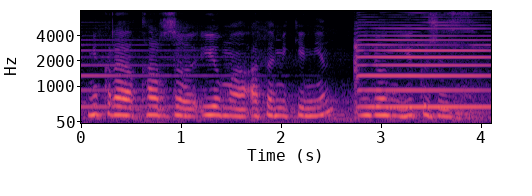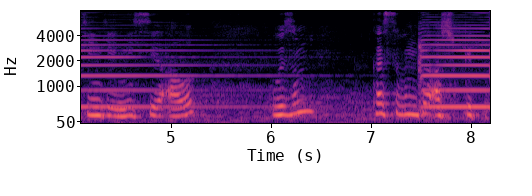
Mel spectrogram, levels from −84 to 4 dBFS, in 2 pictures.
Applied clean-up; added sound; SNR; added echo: none; Bowed string instrument; 4 dB; reverberation time 0.4 s.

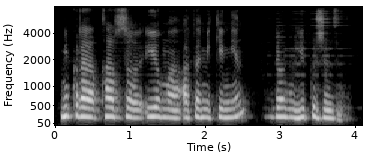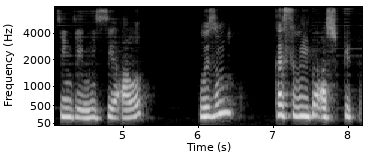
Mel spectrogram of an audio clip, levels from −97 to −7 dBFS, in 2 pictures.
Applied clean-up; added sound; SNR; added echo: neural mask model DeepFilterNet 3.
